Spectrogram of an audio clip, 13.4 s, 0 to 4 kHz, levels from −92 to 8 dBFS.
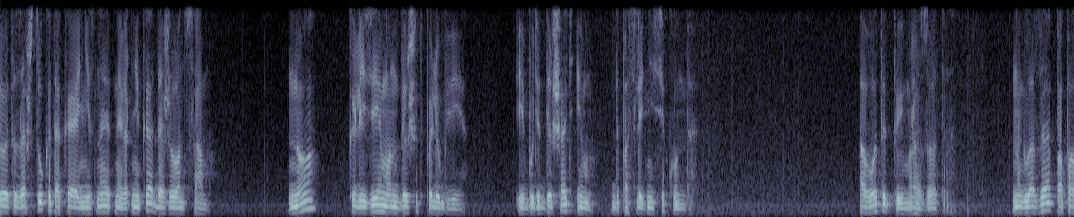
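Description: Gain pumping runs through this speech clip from start to finish. The input gain is likely set far too high for the microphone, so a fast limiter or compressor clamps down on each loud syllable and releases in the pauses. The gain swings by around 5 dB, and the level contrast is squashed into a flat, breathing texture. The room noise sits about 36 dB below the speech. The whole clip is also band-limited with nothing above 4 kHz, which points to a narrowband G.711-style call codec at around 64 kbps.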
